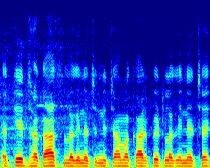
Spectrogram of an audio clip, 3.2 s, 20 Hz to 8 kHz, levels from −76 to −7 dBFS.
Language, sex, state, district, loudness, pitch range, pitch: Maithili, male, Bihar, Supaul, -17 LUFS, 135-145 Hz, 140 Hz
